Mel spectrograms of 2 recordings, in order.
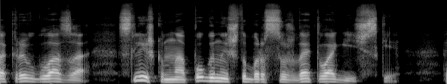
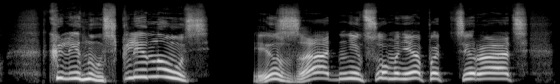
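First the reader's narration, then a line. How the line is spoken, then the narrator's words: Shouting. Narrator (Russian): кричал Яков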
